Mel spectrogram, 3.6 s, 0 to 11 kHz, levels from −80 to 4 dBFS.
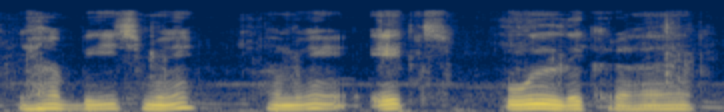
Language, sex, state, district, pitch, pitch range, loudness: Hindi, male, Arunachal Pradesh, Lower Dibang Valley, 115 Hz, 105-120 Hz, -16 LUFS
